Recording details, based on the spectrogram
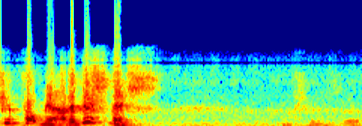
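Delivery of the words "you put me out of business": high, loud, fast indignant complaint; ruined window cleaner, loud and indignant; angry accusation. Retold or imitated. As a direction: throw the blame at him. Ernie accusing.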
